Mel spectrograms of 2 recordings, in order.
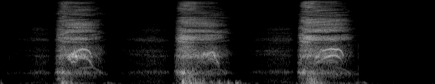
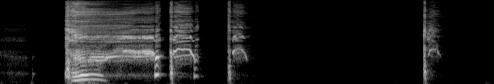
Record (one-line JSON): {"exhalation_length": "4.4 s", "exhalation_amplitude": 13590, "exhalation_signal_mean_std_ratio": 0.47, "cough_length": "4.9 s", "cough_amplitude": 32768, "cough_signal_mean_std_ratio": 0.43, "survey_phase": "beta (2021-08-13 to 2022-03-07)", "age": "45-64", "gender": "Female", "wearing_mask": "No", "symptom_cough_any": true, "symptom_runny_or_blocked_nose": true, "symptom_fever_high_temperature": true, "symptom_headache": true, "symptom_change_to_sense_of_smell_or_taste": true, "symptom_loss_of_taste": true, "symptom_onset": "3 days", "smoker_status": "Ex-smoker", "respiratory_condition_asthma": false, "respiratory_condition_other": false, "recruitment_source": "Test and Trace", "submission_delay": "2 days", "covid_test_result": "Positive", "covid_test_method": "RT-qPCR", "covid_ct_value": 15.5, "covid_ct_gene": "ORF1ab gene"}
